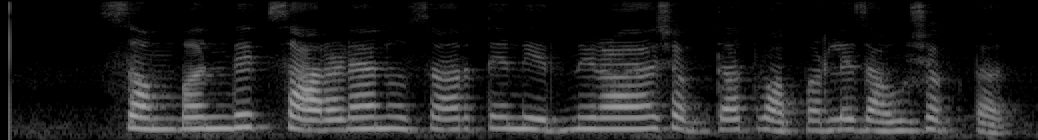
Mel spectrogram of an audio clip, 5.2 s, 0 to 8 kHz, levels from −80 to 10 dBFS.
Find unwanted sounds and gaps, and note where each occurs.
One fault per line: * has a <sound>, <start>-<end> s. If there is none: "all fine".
all fine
